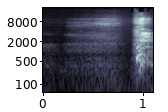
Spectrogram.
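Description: A soft drawn-in breath, a brief pause, then a sharp explosive burst of air: a single sneeze.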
